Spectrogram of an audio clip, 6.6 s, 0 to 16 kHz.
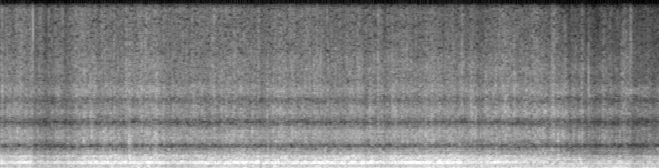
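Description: A tractor engine idles at about 1400 RPM while a no-till seeder sows alfalfa in a September field, giving a steady, close, unbroken drone with no voices.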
